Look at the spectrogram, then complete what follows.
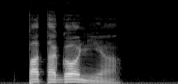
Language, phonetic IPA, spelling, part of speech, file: Polish, [ˌpataˈɡɔ̃ɲja], Patagonia, proper noun, Pl-Patagonia.ogg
